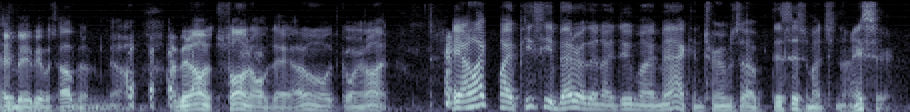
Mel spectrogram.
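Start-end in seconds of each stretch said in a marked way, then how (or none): 0.0-3.9 voice dropped low into put-on voice. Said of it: "my voice goes down".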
